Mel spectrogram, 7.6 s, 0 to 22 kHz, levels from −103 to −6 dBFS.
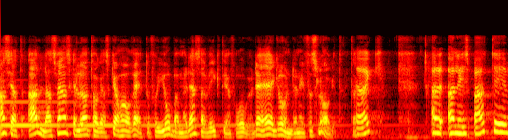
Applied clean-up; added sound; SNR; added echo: none; Chink, clink; 14 dB; reverberation time 0.4 s.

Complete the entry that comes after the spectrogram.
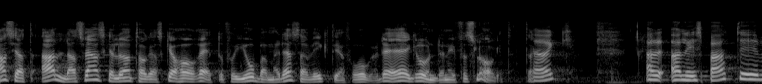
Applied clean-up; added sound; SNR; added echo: none; none; none; none.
